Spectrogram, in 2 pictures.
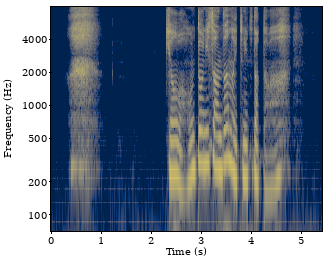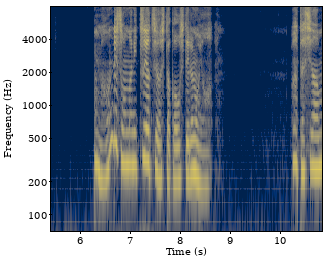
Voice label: エンディング（バイノーラルマイク収録）

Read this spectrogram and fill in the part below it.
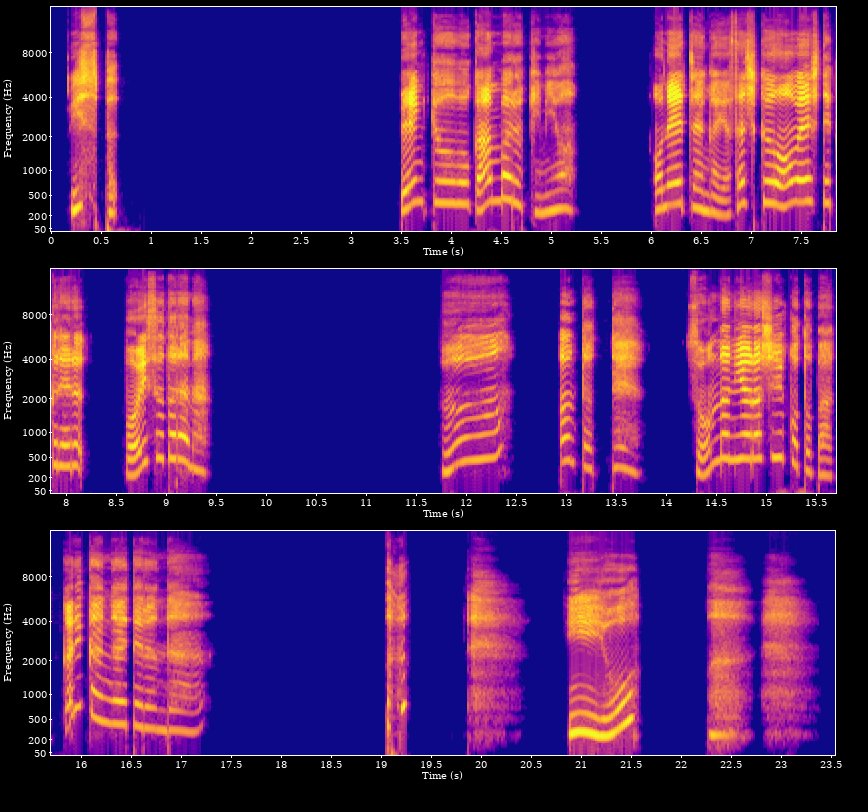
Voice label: タイトルコール

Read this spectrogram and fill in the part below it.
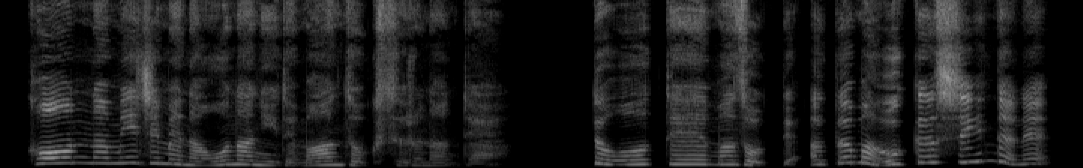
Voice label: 女の子 台詞, ASMR

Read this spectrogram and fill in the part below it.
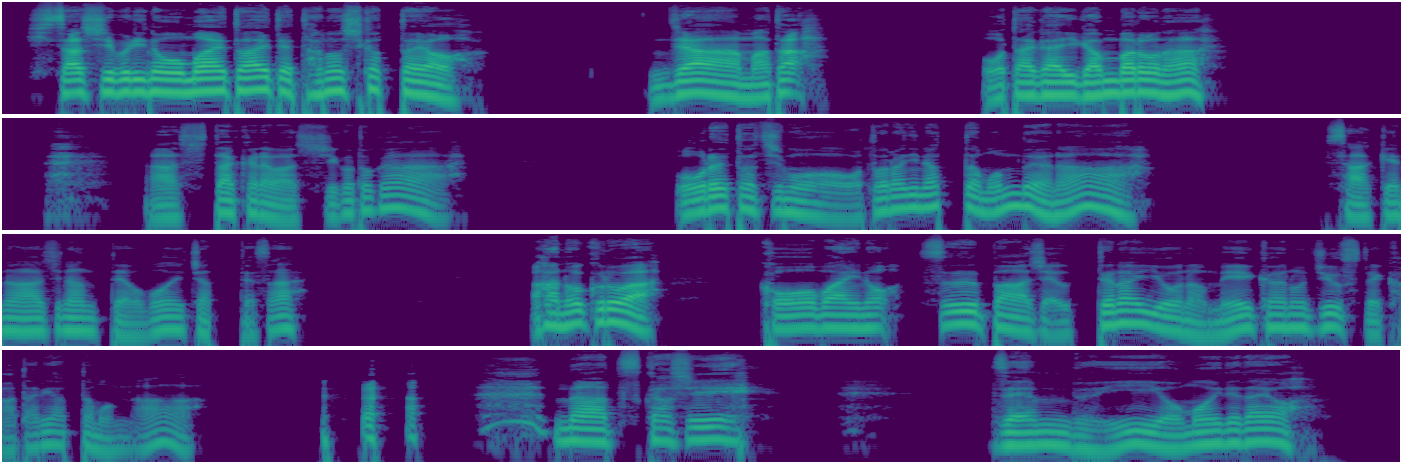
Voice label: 葬式前 男; 葬式音声男; 生前交流; 効果音なし

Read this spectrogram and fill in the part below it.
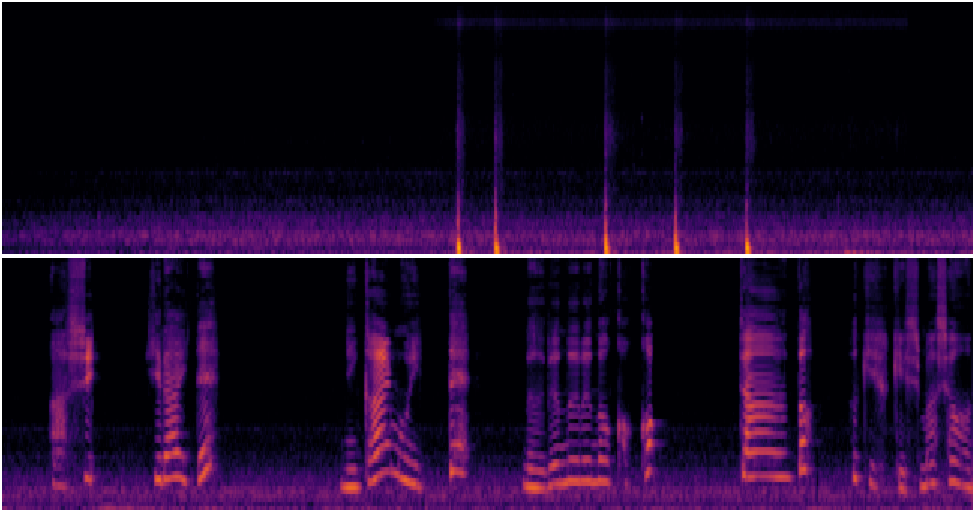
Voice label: ピロートーク; とわのともしび ～えっちで嫉妬深い宇宙人新妻とラブラブ結婚生活する百合音声～; 身体ふきふきのあとの、ピロートーク

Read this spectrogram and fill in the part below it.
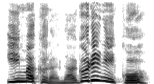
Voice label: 今から、殴りに行こう！, 励ます少女

